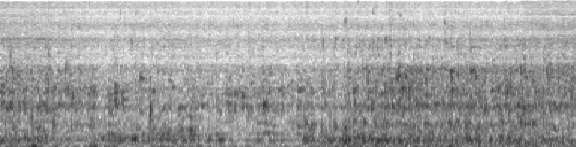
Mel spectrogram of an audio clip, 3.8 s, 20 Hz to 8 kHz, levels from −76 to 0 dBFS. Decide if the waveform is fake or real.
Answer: real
